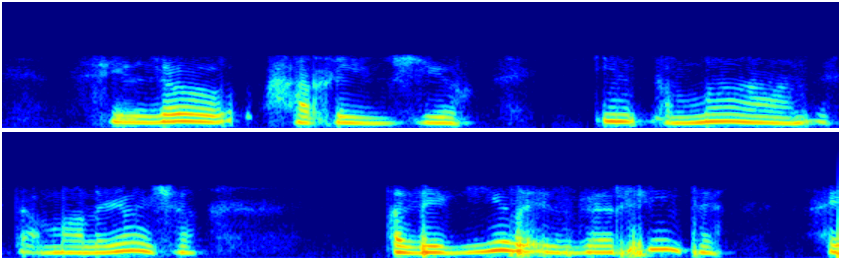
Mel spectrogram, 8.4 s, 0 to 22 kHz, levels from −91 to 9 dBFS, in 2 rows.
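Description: All the way through, the speech has that AMR narrowband mobile codec sound: nothing above 3.8 kHz, heavily buzzy and synthetic, which fits a very low bitrate mode around 5.15 kbps.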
